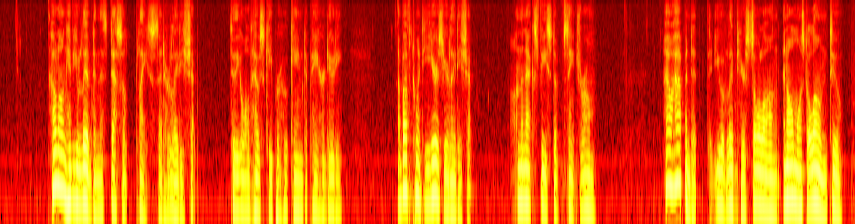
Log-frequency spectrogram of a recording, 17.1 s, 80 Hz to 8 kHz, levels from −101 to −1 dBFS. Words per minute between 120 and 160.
No: average, 170 wpm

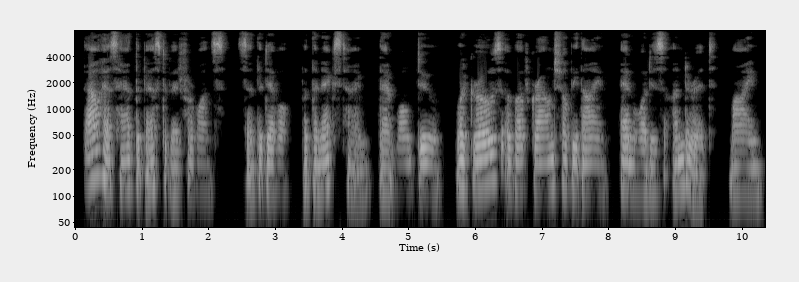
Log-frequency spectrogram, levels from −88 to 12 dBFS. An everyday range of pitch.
No: narrow, 1.5 semitones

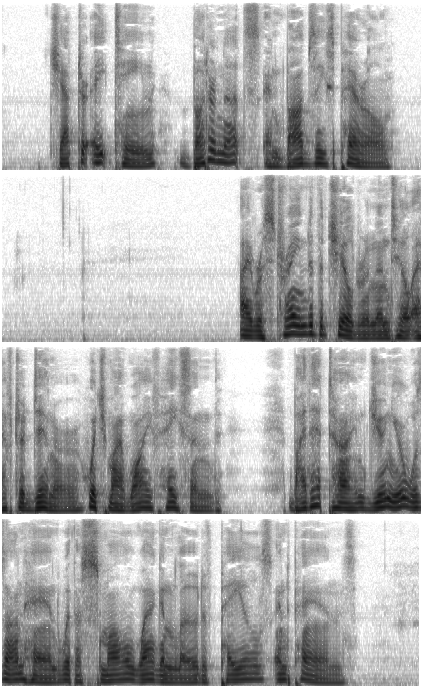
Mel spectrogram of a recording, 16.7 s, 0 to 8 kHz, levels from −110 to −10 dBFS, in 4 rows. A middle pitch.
No: low, 100 Hz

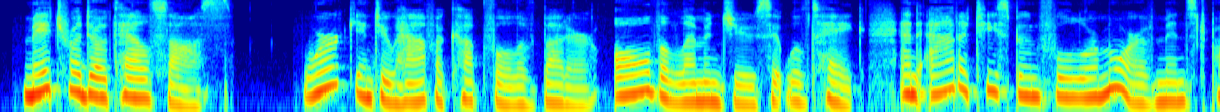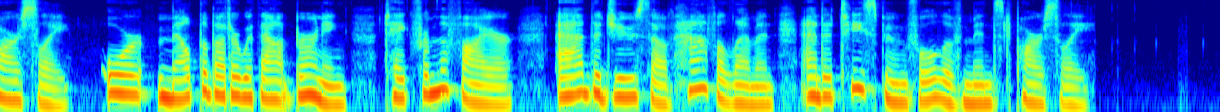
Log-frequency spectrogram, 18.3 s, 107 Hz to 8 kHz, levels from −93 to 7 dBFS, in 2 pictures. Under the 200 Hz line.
Yes: high, 190 Hz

